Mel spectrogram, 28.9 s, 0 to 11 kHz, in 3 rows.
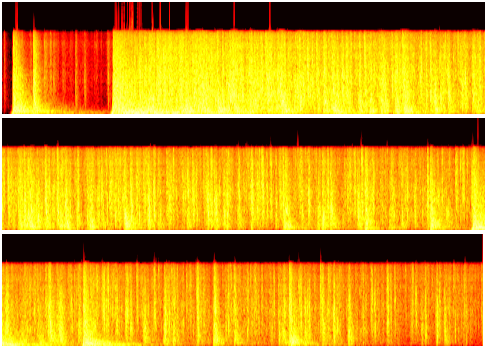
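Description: Seismometer ground-motion recording of the magnitude 7.1 Ridgecrest earthquake, sped up 100 times into audible sound. A short jolt from an earlier, smaller quake at the start fades away. About two seconds in, the mainshock hits as a sudden loud rumble. It turns into a dense, continuous crackle of popping aftershocks that slowly weakens, with stronger low rumbling bursts from larger aftershocks twice, about two-thirds of the way through, and again a little later.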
